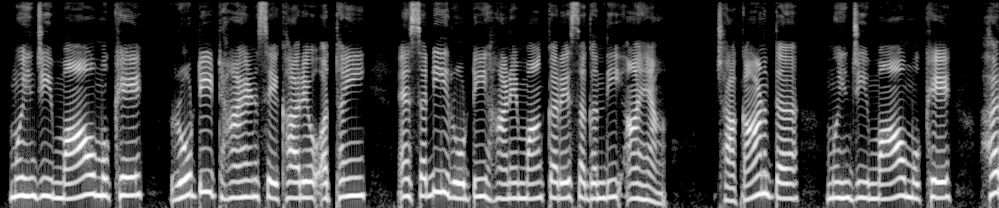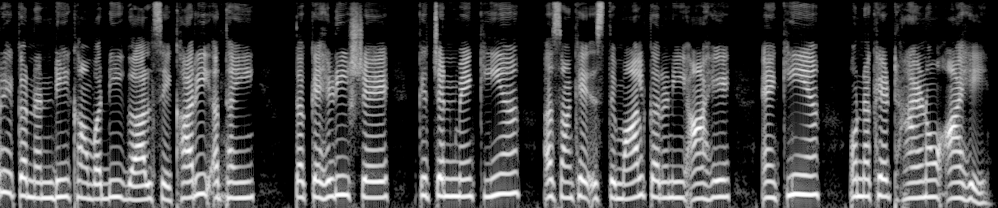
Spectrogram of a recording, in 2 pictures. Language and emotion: Sindhi, neutral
